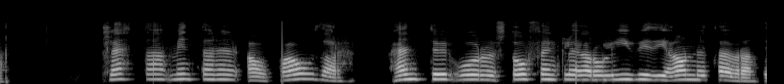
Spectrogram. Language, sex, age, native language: Icelandic, female, 60-69, Icelandic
